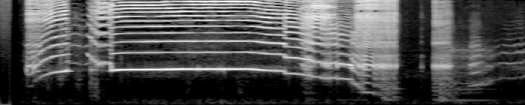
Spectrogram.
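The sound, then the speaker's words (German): A loud, drawn-out squeaky creak of a small advent calendar door swinging open, holding one high pitch before sliding downward, then a couple of short squeaks and rustles. “Ich habe das nächste Türchen am Adventskalender geöffnet.”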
